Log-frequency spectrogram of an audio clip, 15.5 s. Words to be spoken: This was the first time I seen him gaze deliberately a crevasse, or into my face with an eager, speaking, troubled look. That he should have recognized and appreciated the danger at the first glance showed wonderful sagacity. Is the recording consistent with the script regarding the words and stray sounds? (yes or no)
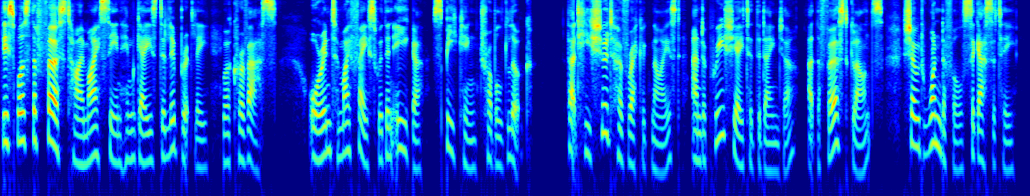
no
